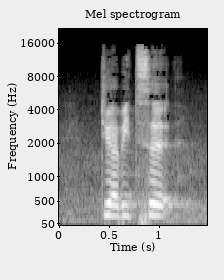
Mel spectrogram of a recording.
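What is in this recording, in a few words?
"tiuaa bi tsï", Teotitlán del Valle Zapotec; cincuenta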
